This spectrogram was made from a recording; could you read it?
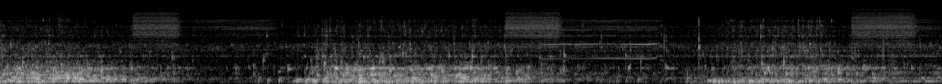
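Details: Nemrod Snark III vintage double-hose scuba regulator during a pool dive: slow breathing cycles with bubbly exhales and a brief thin whistling tone mid-breath; never-before-heard odd noise, cause unclear, regulator still worked well.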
